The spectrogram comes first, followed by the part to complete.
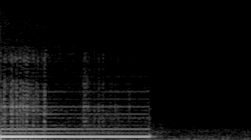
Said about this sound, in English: Let's call him directly from my cell phone. And that should be fine. It's live radio.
